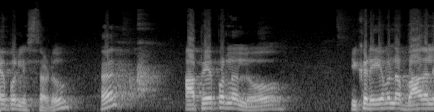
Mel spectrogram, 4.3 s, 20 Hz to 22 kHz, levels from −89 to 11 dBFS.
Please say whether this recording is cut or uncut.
uncut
